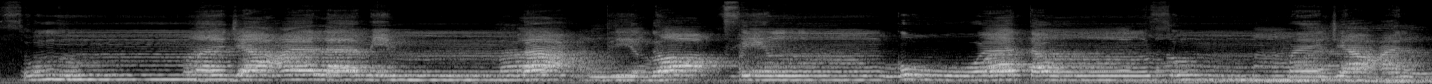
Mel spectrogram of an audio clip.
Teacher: Ada aliran udara dulu ya, terus ya. Jadi jangan langsung sum.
